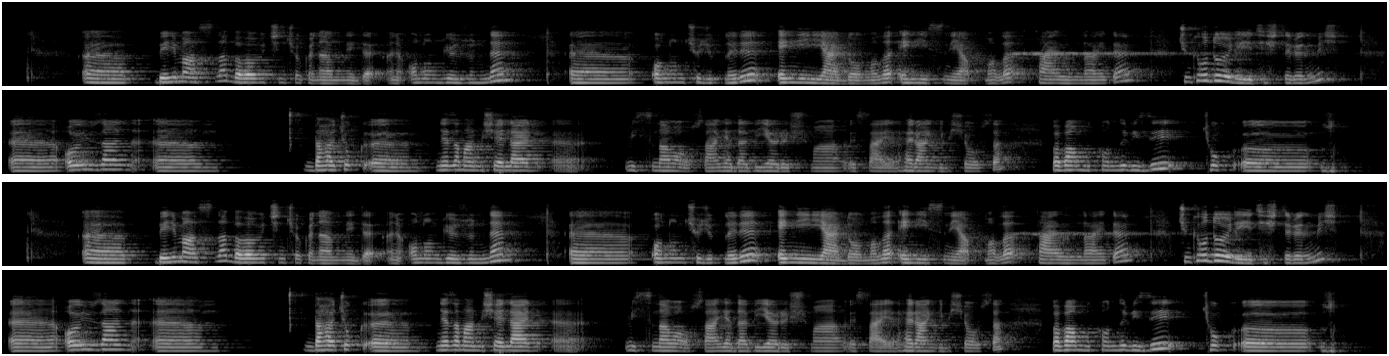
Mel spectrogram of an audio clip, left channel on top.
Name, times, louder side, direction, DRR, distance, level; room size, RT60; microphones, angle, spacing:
voice 1, 0.8-5.1 5.4-16.0 16.9-19.6 20.1-25.6 25.9-27.2, right 2 dB, 20° right, 9 dB, 0.5 m, -32 dB
sound 1, 10.0-12.9, left 6 dB, 70° left, 1.8 m, -47 dB
20.0 x 8.9 x 5.3 m, 0.89 s
head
